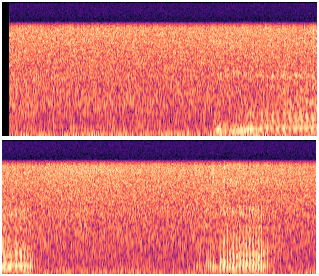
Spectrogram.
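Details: Domestic cat asleep and snoring loudly indoors; two long rasping snores with a low buzzy tone, each lasting about a second, separated by quieter breathing.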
